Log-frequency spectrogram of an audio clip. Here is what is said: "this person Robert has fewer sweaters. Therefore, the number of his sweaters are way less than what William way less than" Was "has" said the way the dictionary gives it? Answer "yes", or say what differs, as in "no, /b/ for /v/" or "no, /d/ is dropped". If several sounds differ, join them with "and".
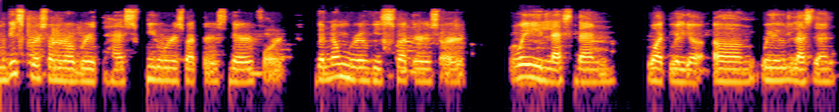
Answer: no, /s/ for /z/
